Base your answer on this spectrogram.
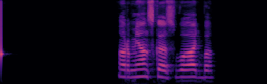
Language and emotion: Russian, sad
